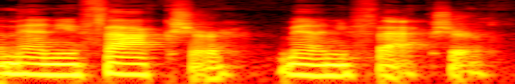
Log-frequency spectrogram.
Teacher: we do still have the a vowel also in the first syllable here just like in the word man but i'm not going to hold it a long time not manufacture but manufacture manufacture for the letter u here we · in this word the stress is on the third syllable fact it's going to have that clear a vowel like in black and you're going to want to have length there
